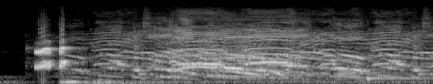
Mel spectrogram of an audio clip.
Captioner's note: crowd chattering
